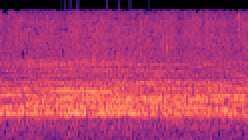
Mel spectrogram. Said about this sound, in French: On l'applaudit et on l'encourage à nouveau.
